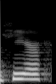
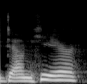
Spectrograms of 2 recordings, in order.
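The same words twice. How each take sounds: First: Here placed higher up; higher placement. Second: Lower placement. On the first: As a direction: lift the pitch up on here. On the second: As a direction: voice set low for here. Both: Shown as a demonstration. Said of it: "my teenage voice lives about here".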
